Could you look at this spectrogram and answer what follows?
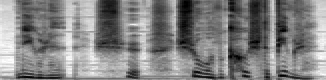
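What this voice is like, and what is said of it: Trembling, shaky voice. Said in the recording (Chinese): “用颤抖的声音说”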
